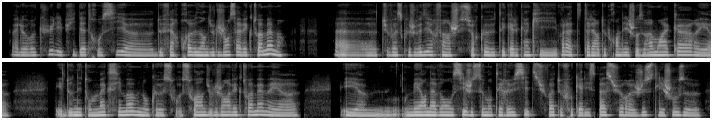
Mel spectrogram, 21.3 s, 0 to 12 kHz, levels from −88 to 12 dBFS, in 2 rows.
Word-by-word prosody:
Bah, 200 Hz, -, -7 dB
le 185 Hz, 0 st, -4 dB
recul 190 Hz, +6 st, -6 dB
et 205 Hz, -, -3 dB
puis 200 Hz, 0 st, -12 dB
d'être 185 Hz, 0 st, -6 dB
aussi, 210 Hz, +3 st, -4 dB
heu, 175 Hz, -2 st, -4 dB
de 180 Hz, +1 st, -5 dB
faire 185 Hz, 0 st, -5 dB
preuve 200 Hz, -1 st, 0 dB
d'indulgence 190 Hz, +2 st, +1 dB
avec 185 Hz, -2 st, -2 dB
toi-même, 220 Hz, -1 st, +4 dB, 0.8 s
heu, 90 Hz, -1 st, -3 dB
tu -, -, -6 dB
vois 190 Hz, -1 st, 0 dB
ce 195 Hz, -, -5 dB
que 200 Hz, -, -7 dB
je 190 Hz, -1 st, -2 dB
veux 190 Hz, -, +1 dB
dire? 205 Hz, +1 st, +1 dB
Enfin, 195 Hz, -3 st, 0 dB
je -, -, +2 dB
suis -, -, -10 dB
sûre -, -, -4 dB
que 195 Hz, -2 st, 0 dB
tu 190 Hz, 0 st, -4 dB
es -, -, -4 dB
quelqu'un 185 Hz, +1 st, -1 dB
qui, 90 Hz, -, -4 dB
voilà, 205 Hz, -3 st, 0 dB
t 195 Hz, +1 st, -16 dB
tu -, -, -13 dB
as 190 Hz, -, +2 dB
l'air 180 Hz, 0 st, 0 dB
de 180 Hz, -, -6 dB
prendre 185 Hz, +1 st, -2 dB
des 185 Hz, -, 0 dB
choses 185 Hz, -1 st, -2 dB
vraiment 185 Hz, +3 st, +2 dB
à 195 Hz, -1 st, +2 dB
cœur 205 Hz, -1 st, +1 dB
et 175 Hz, -2 st, -1 dB
heu 85 Hz, 0 st, -4 dB, 0.7 s
et -, -, -1 dB
donner 185 Hz, +1 st, +3 dB
ton 180 Hz, -2 st, -2 dB
maximum 200 Hz, +3 st, +4 dB
donc 180 Hz, +1 st, -1 dB
heu, 175 Hz, -1 st, 0 dB
sois 170 Hz, 0 st, -3 dB
sois -, -, 0 dB
indulgent 195 Hz, 0 st, +2 dB
avec 195 Hz, 0 st, +1 dB
toi-même 210 Hz, +2 st, +2 dB
et 175 Hz, -3 st, +1 dB
heu 170 Hz, +1 st, -3 dB, 0.7 s
et 185 Hz, -5 st, +1 dB
hem, 170 Hz, +6 st, -1 dB
mets 190 Hz, +1 st, +6 dB
en 195 Hz, 0 st, +8 dB
avant 190 Hz, 0 st, +5 dB
aussi 190 Hz, +1 st, +2 dB
justement 190 Hz, -1 st, +1 dB
tes 185 Hz, 0 st, -1 dB
réussites, 190 Hz, +2 st, 0 dB
tu -, -, -7 dB
vois? 190 Hz, 0 st, +1 dB
Te 190 Hz, -1 st, -4 dB
focalise 180 Hz, -1 st, -3 dB
pas 195 Hz, 0 st, +2 dB
sur, 195 Hz, 0 st, 0 dB
heu, 170 Hz, -1 st, -1 dB
juste 190 Hz, +3 st, -1 dB
les 180 Hz, -, -1 dB
choses, 190 Hz, +1 st, +1 dB
heu, 170 Hz, -1 st, -3 dB
190 Hz, 220 wpm, -22 LUFS, 180-195 Hz, 0.8 s, en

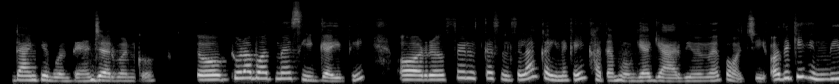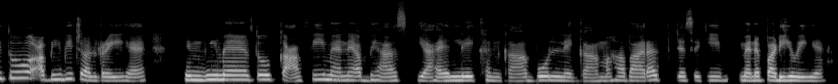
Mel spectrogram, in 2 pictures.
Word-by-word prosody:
डांके 205 Hz, 0 st, +3 dB
बोलते 160 Hz, -2 st, -4 dB
हैं 160 Hz, +4 st, -2 dB
जर्मन 170 Hz, -4 st, +1 dB
को। -, -, -9 dB, 0.4 s
तो 215 Hz, -, +6 dB, 0.3 s
थोड़ा-बहुत 290 Hz, -2 st, +4 dB
मैं 270 Hz, 0 st, 0 dB
सीख 210 Hz, -9 st, -5 dB
गई 150 Hz, -3 st, +2 dB
थी 205 Hz, -, -7 dB, 0.4 s
और 215 Hz, -1 st, +6 dB, 0.3 s
फिर 300 Hz, -1 st, -1 dB
उसका 280 Hz, 0 st, -2 dB
सिलसिला 225 Hz, +1 st, -1 dB
कहीं 205 Hz, -, +3 dB
न 195 Hz, -, -1 dB
कहीं 225 Hz, +6 st, +1 dB
ख़त्म 190 Hz, -3 st, -2 dB
हो 160 Hz, -, -3 dB
गया, 170 Hz, +2 st, 0 dB
11वीं 165 Hz, -2 st, -3 dB
में 165 Hz, 0 st, -6 dB
मैं 175 Hz, +2 st, -3 dB
पहुँची 300 Hz, -1 st, -5 dB
और 230 Hz, -, +5 dB
देखिए, 290 Hz, +6 st, +2 dB
हिंदी 255 Hz, -3 st, +1 dB
तो 295 Hz, 0 st, 0 dB, 0.2 s
अभी 225 Hz, +2 st, 0 dB
भी 250 Hz, +3 st, 0 dB
चल 200 Hz, -6 st, +1 dB
रही 175 Hz, 0 st, -1 dB
है। 165 Hz, 0 st, -4 dB, 0.5 s
हिंदी 205 Hz, +2 st, +5 dB
में 215 Hz, -1 st, +3 dB
तो 220 Hz, 0 st, +4 dB
काफ़ी 210 Hz, +3 st, -3 dB
मैंने 195 Hz, -3 st, -1 dB
अभ्यास 185 Hz, -1 st, -4 dB
किया 180 Hz, -3 st, -3 dB
है 170 Hz, 0 st, 0 dB
लेखन 185 Hz, 0 st, +2 dB
का, 165 Hz, 0 st, -7 dB
बोलने 185 Hz, 0 st, +1 dB
का, 160 Hz, -1 st, -8 dB
महाभारत 180 Hz, +3 st, -3 dB, 0.2 s
जैसे 185 Hz, 0 st, -3 dB
कि 185 Hz, +1 st, -6 dB, 0.2 s
मैंने 185 Hz, 0 st, +3 dB
पढ़ी 180 Hz, -1 st, +5 dB
हुई 175 Hz, -2 st, +5 dB
है। 170 Hz, 0 st, -4 dB
190 Hz, 190 wpm, -23 LUFS, 175-220 Hz, 0.5 s, तो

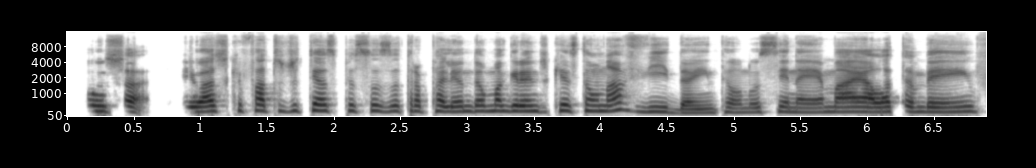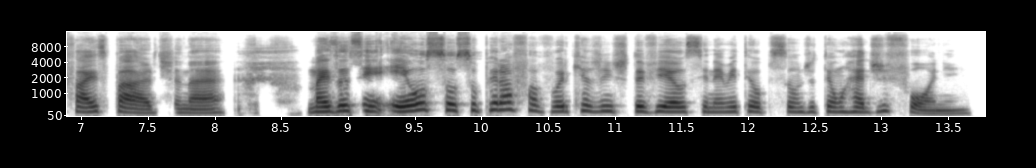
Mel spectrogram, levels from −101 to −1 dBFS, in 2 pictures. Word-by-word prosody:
Poxa, 230 Hz, -3 st, +1 dB, 0.3 s
eu 210 Hz, 0 st, +4 dB
acho 225 Hz, +2 st, +3 dB
que -, -, -7 dB
o -, -, -14 dB
fato 250 Hz, -2 st, 0 dB
de 245 Hz, +3 st, -6 dB
ter 270 Hz, -, 0 dB
as 250 Hz, 0 st, 0 dB
pessoas 250 Hz, -2 st, -4 dB
atrapalhando 230 Hz, -1 st, -1 dB
é -, -, +2 dB
uma 240 Hz, +1 st, +1 dB
grande 235 Hz, -3 st, +2 dB
questão 250 Hz, -1 st, -1 dB
na 240 Hz, +3 st, +3 dB
vida. 205 Hz, -, -3 dB
Então, 165 Hz, +3 st, -5 dB
no 185 Hz, +1 st, -6 dB
cinema, 195 Hz, 0 st, 0 dB
ela 205 Hz, 0 st, +5 dB
também 205 Hz, 0 st, -1 dB
faz 210 Hz, +1 st, 0 dB
parte, 165 Hz, -1 st, 0 dB
né. 160 Hz, +1 st, -2 dB, 0.6 s
Mas 205 Hz, +4 st, +4 dB
assim 240 Hz, -2 st, +2 dB
eu 235 Hz, +6 st, +7 dB
sou 280 Hz, -1 st, +2 dB
super 275 Hz, +2 st, 0 dB
a 300 Hz, -, +3 dB
favor 220 Hz, -7 st, -4 dB
que 250 Hz, -, -7 dB
a -, -, 0 dB
gente 230 Hz, +1 st, -6 dB
devia 220 Hz, 0 st, +3 dB
ir -, -, +6 dB
ao 200 Hz, 0 st, +2 dB
cinema 200 Hz, -1 st, -6 dB
e -, -, -4 dB
ter 220 Hz, -, -4 dB
a -, -, 0 dB
opção 200 Hz, 0 st, -8 dB
de 200 Hz, +1 st, -10 dB
ter 215 Hz, -, -4 dB
um 200 Hz, -, -4 dB
headphone. 185 Hz, -, -5 dB
215 Hz, 205 wpm, -23 LUFS, 195-235 Hz, 0.6 s, eu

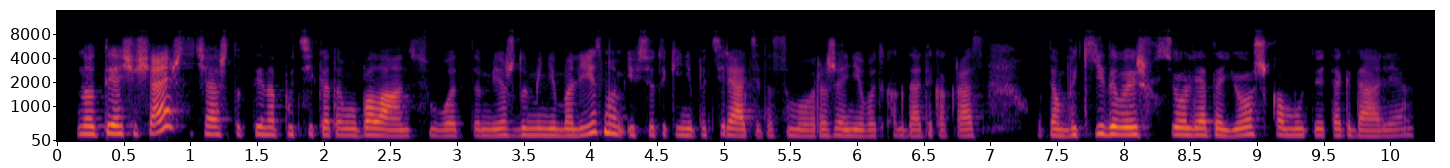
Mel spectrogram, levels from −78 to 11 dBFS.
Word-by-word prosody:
Но 220 Hz, 0 st, +5 dB
ты 235 Hz, +3 st, +5 dB
ощущаешь 230 Hz, -, +6 dB
сейчас, 215 Hz, -, -1 dB
что 210 Hz, -1 st, -10 dB
ты 210 Hz, +1 st, -3 dB
на 200 Hz, -, 0 dB
пути 205 Hz, +2 st, -7 dB
к -, -, -18 dB
этому 185 Hz, -1 st, -2 dB
балансу, 175 Hz, -2 st, +2 dB
вот 170 Hz, 0 st, -4 dB
между 175 Hz, +2 st, -3 dB
минимализмом 185 Hz, +7 st, +1 dB
и, 195 Hz, -, -6 dB
всё-таки, 195 Hz, 0 st, -8 dB
не 185 Hz, -1 st, -1 dB
потерять 180 Hz, -1 st, -1 dB
это 170 Hz, -, -12 dB
самовыражение, 170 Hz, 0 st, -3 dB
вот 165 Hz, 0 st, -9 dB
когда 165 Hz, -2 st, -7 dB
ты, 165 Hz, -, -11 dB
как 165 Hz, 0 st, -11 dB
раз, 170 Hz, +1 st, -4 dB, 0.4 s
ну, -, -, -22 dB
там, 180 Hz, -2 st, 0 dB
выкидываешь 205 Hz, +2 st, +5 dB
всё 200 Hz, -2 st, +1 dB
или 190 Hz, -, +1 dB
отдаёшь 190 Hz, +2 st, +1 dB
кому-то 185 Hz, -2 st, -4 dB
и -, -, -4 dB
так 180 Hz, 0 st, -6 dB
далее. 165 Hz, +2 st, -5 dB
185 Hz, 205 wpm, -26 LUFS, 170-205 Hz, 0.4 s, ощущаешь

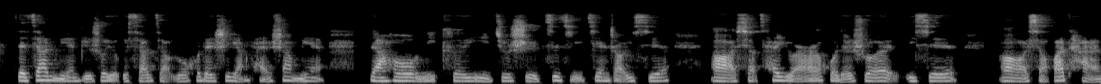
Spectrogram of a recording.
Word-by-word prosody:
在 175 Hz, -1 st, +4 dB
家 195 Hz, +4 st, +3 dB
里 -, -, 0 dB
面， 80 Hz, -2 st, -1 dB
比 -, -, -4 dB
如 130 Hz, -, -1 dB
说 170 Hz, -, -2 dB
有 -, -, -1 dB
个 145 Hz, -, -6 dB
小 145 Hz, -2 st, -1 dB
角 -, -, -6 dB
落 145 Hz, +2 st, -6 dB
或 175 Hz, -, -6 dB
者 160 Hz, -3 st, -1 dB
是 180 Hz, +2 st, +4 dB
阳 165 Hz, -, -4 dB
台 -, -, -5 dB
上 90 Hz, -, 0 dB
面， 80 Hz, -3 st, -3 dB, 0.4 s
然 160 Hz, -3 st, +3 dB
后 165 Hz, -1 st, +1 dB
你 80 Hz, +2 st, -3 dB
可 165 Hz, -1 st, -4 dB
以 155 Hz, -3 st, -2 dB
就 160 Hz, 0 st, -1 dB
是 150 Hz, -4 st, +5 dB
自 185 Hz, -, -1 dB
己 175 Hz, -, -3 dB
建造 170 Hz, -2 st, -2 dB
一 150 Hz, -, -3 dB
些， 160 Hz, +1 st, -1 dB, 0.4 s
啊， 155 Hz, -1 st, +5 dB
小 -, -, +5 dB
菜 185 Hz, -, -1 dB
园 180 Hz, -, 0 dB
儿， 90 Hz, +4 st, 0 dB
或 -, -, -4 dB
者 125 Hz, +3 st, -3 dB
说 165 Hz, 0 st, 0 dB, 0.3 s
一 160 Hz, -, -3 dB
些， 160 Hz, 0 st, 0 dB, 0.4 s
啊， -, -, +2 dB
小 -, -, +5 dB
花 -, -, +3 dB
坛。 -, -, -1 dB
160 Hz, 250 characters per minute, -25 LUFS, 140-170 Hz, 0.4 s, 是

